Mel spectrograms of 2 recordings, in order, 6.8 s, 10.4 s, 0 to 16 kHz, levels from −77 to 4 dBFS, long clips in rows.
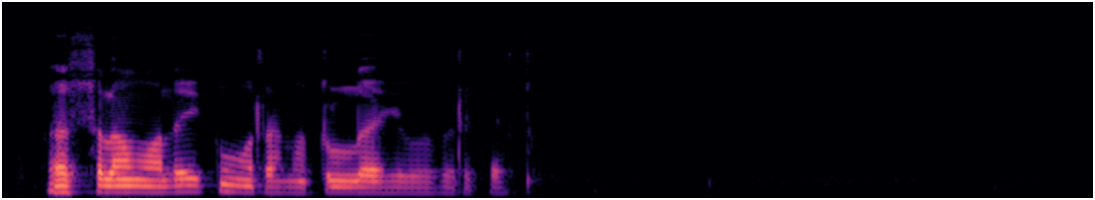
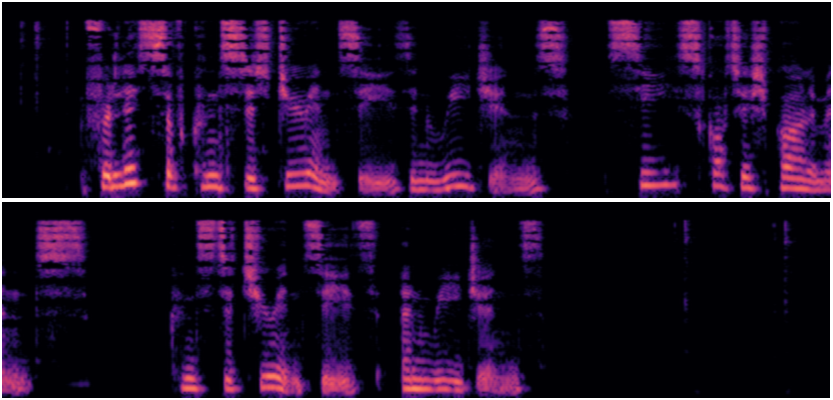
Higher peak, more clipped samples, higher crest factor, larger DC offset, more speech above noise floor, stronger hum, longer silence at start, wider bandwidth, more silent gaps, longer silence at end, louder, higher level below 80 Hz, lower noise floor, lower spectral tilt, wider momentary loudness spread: about the same, -2 dBFS vs -4 dBFS; neither; about the same, 22 dB vs 20 dB; neither; second, 57 dB vs 63 dB; neither; second, 0.3 s vs 0.5 s; second, 8.4 kHz vs 12 kHz; neither; first, 3.7 s vs 1.8 s; about the same, -20 LUFS vs -22 LUFS; about the same, -70 dBFS vs -68 dBFS; second, -78 dBFS vs -86 dBFS; first, -8.5 dB/octave vs -3 dB/octave; first, 24 LU vs 12 LU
